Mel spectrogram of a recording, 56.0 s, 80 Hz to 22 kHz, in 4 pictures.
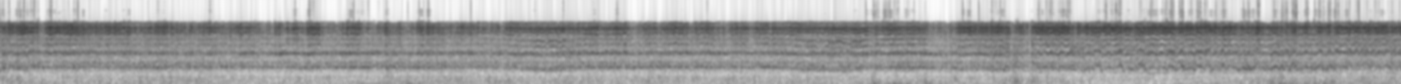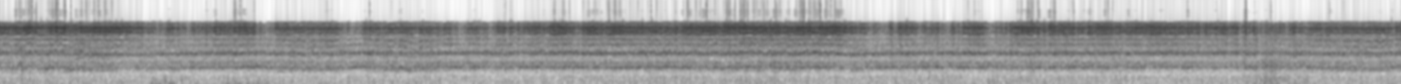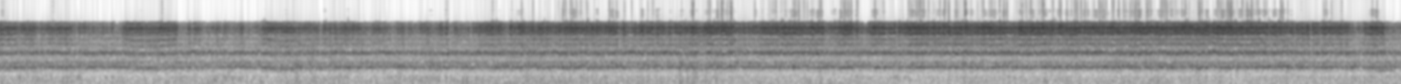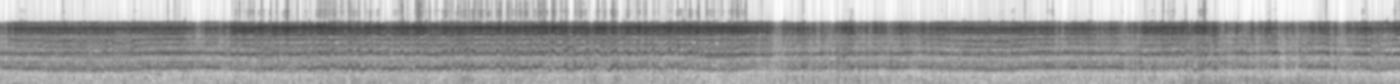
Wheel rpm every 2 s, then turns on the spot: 230, 230, 230, 230, 220, 200, 200, 200, 220, 230, 230, 230, 230, 230, 230, 230, 230, 230, 230, 230, 240, 220, 200, 190, 200, 230, 220, 220.
none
